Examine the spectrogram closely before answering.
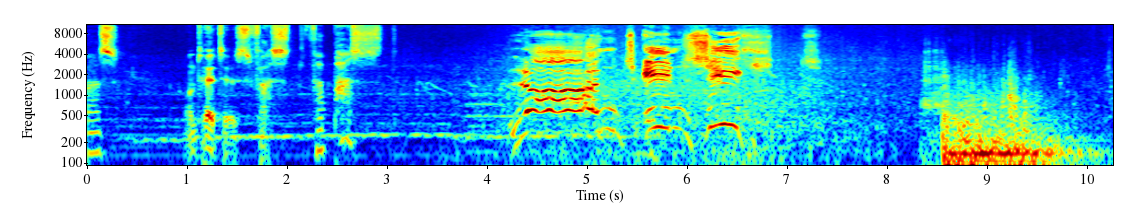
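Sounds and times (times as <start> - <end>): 
speech: 0.0 - 0.4, 1.0 - 3.0, 4.2 - 7.4
sailing ship crashing onto a reef: 8.3 - 10.2.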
